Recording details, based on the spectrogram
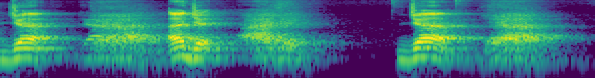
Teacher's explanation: Perhatikan pertemuan antara tengah lidah dan langit-langit yang rapat. Perhatikan ini pertemuan yang rapat ya. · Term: huruf jim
